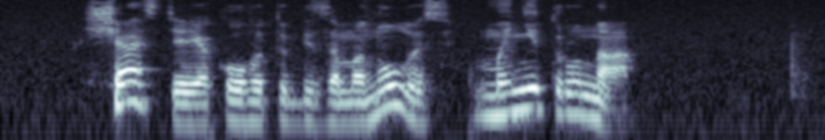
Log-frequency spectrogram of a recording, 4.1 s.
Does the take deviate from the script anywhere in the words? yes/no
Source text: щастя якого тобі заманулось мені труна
no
